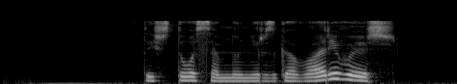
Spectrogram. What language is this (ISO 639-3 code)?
rus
